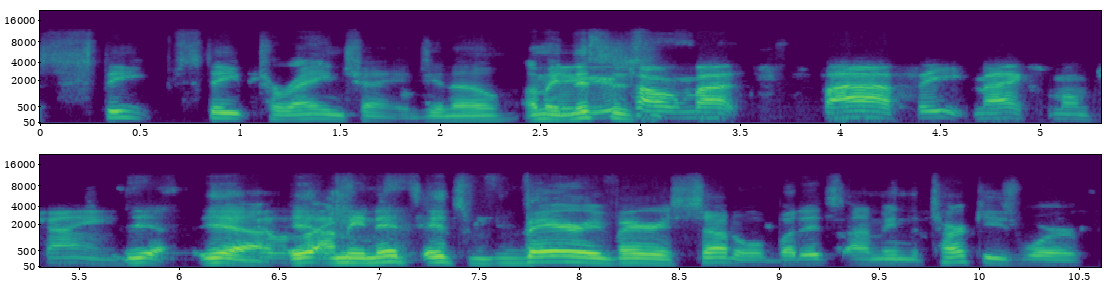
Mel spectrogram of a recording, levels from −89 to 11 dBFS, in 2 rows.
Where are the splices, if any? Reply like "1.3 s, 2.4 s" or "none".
none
